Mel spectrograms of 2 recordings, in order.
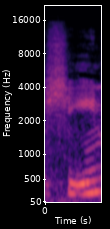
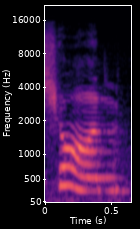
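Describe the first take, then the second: First: The vowel sounds like the 'ee' in 'see'. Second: The vowel does not sound like 'ee'. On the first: The speaker calls it wrong. "I always say Sheen" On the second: The speaker calls it right. "it's Sean, just with no W"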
